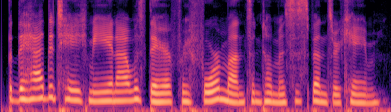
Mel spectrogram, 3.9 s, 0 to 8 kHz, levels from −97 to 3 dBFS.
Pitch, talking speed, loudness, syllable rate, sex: 205 Hz, 245 wpm, -18 LUFS, 5.1 syllables/s, female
